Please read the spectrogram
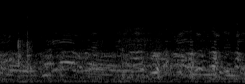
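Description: Faint voices chattering in a room, well below the level of the miked speech around them.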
